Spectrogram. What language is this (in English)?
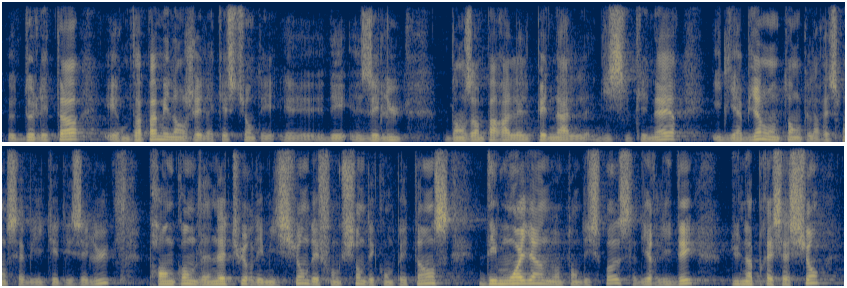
French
